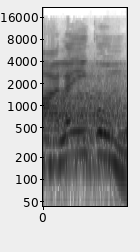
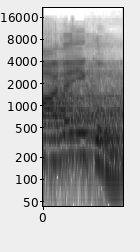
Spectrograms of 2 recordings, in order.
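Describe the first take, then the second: Both takes have the same delivery.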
